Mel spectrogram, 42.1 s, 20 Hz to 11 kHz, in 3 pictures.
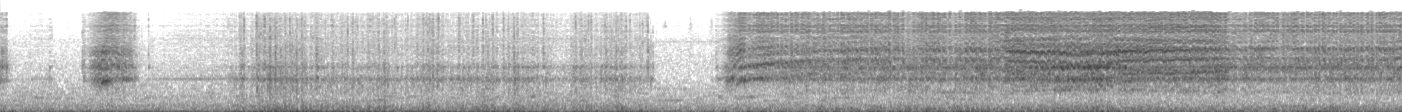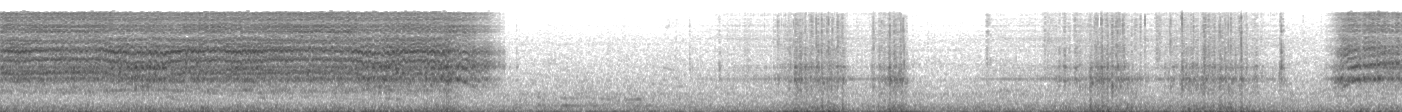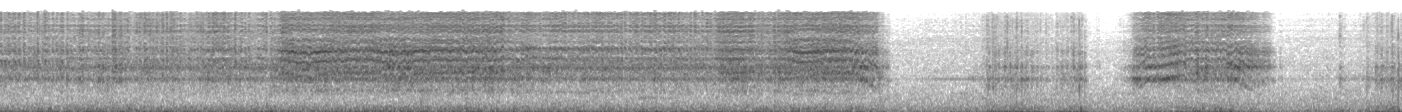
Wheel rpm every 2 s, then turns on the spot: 10, 10, 20, 50, 160, 160, 160, 160, 160, 60, 0, 10, 10, 30, 150, 160, 160, 160, 70, 40, 50.
0-6 22-26 36-38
